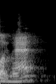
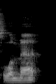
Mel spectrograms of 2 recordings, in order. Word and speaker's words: Lamet: I'm butchering that pronunciation probably. Denelson, I think, is actually. – I think it's Lamet. – It's Lamet. Yeah, I got all the stress wrong.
